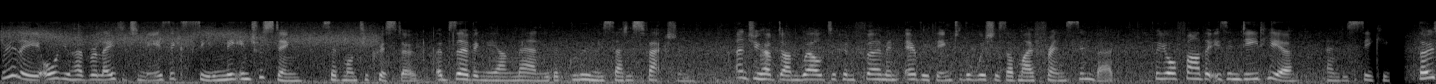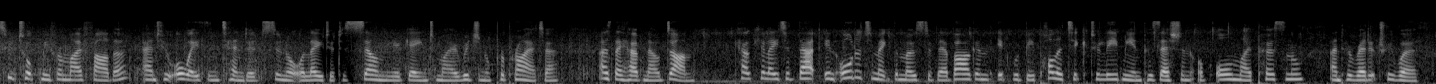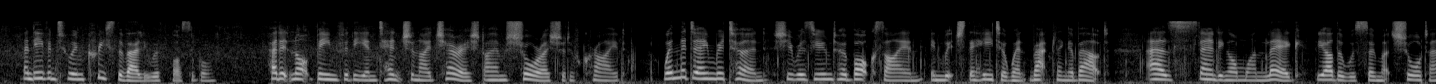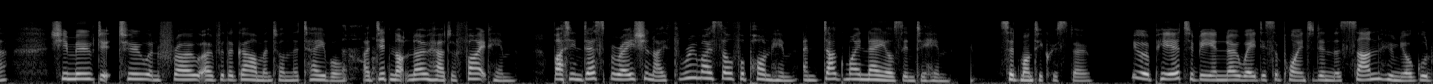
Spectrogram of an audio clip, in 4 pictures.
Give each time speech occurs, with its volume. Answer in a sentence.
You can hear the speech from 0.0 to 57.3 s, at a steady volume.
